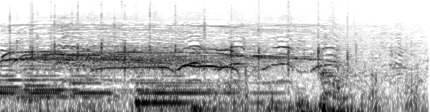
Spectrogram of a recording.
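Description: Live concert music through a phone microphone: the band holds its final notes while the crowd sings and cheers, and it fades out about five seconds in.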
